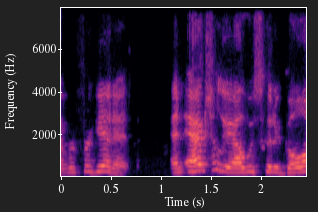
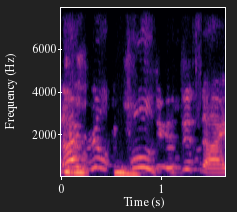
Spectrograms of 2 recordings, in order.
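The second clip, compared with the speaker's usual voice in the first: loud, mock teasing tone through laughter; 5 dB louder than usual. Retelling the speaker's mother pranking them on the phone, imitating her laughing, teasing. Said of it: "she's like laughing".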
